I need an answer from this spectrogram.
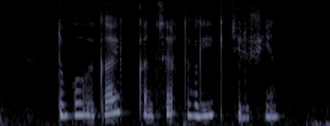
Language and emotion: Russian, sad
